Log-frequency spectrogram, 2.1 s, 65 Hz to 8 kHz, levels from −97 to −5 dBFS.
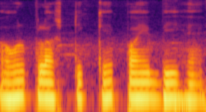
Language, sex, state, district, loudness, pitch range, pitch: Hindi, male, Uttar Pradesh, Shamli, -16 LUFS, 115-120 Hz, 120 Hz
